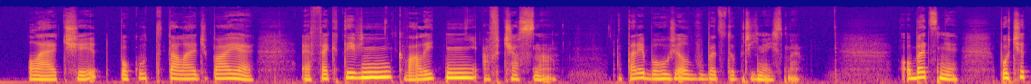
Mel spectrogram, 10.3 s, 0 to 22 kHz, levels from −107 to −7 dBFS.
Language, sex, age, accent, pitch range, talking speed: Czech, female, 30-49, native, 160-200 Hz, 100 wpm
